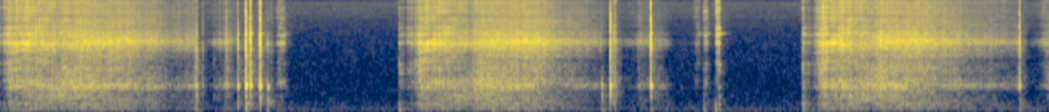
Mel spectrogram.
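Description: A metal knife with an iridescent blade slices and scrapes through a solid, hand-sized molded block of green kinetic sand, leaving cut lines in it. Three long, bright, gritty scraping strokes are each followed by a few sharp little clicks and then a near-silent pause.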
